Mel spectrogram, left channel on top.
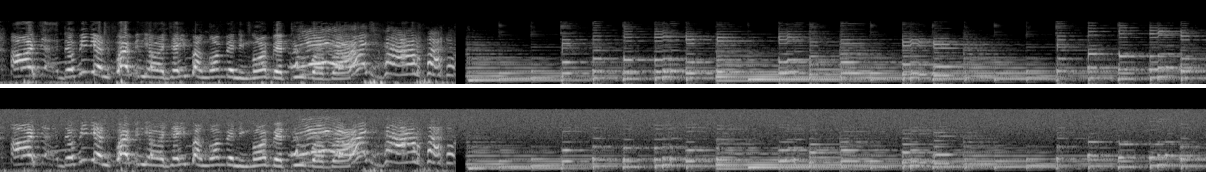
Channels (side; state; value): right; noise; hiss, 13 dB below the sound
